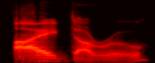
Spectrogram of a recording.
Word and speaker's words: ADIRU: data initial reference unit we pronounce it I daru ID daru it's horrible name but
